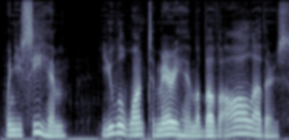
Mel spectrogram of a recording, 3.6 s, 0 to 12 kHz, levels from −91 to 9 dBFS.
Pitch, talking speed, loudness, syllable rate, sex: 135 Hz, 215 wpm, -17 LUFS, 5.4 syllables/s, male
